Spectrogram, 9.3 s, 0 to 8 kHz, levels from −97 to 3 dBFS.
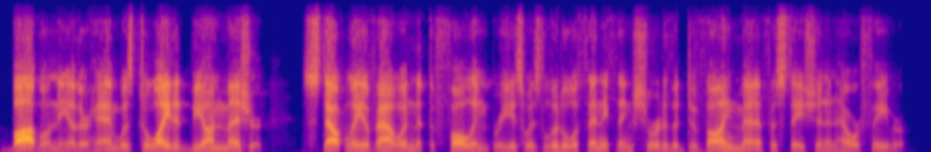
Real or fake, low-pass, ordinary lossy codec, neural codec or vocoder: fake; 7.2 kHz; Opus, 32 kbps; codec, 16 kHz, 0.5 kbps, FunCodec, trained on LibriTTS, 25 frames a second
